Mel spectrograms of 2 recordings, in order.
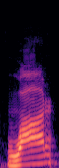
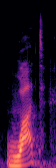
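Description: First: "what" ending in a soft tapped R. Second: "what" with its T pronounced; final T. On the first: («what» con R suave final) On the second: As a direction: end "what" on a T. («what» con la T final) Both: Shown as a demonstration. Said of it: "se convierte en R suave".

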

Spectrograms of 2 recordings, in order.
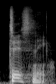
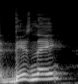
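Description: First: "Disney" as "chís-ni", ending in i; English-style Disney. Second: "Disney" as "dis-nei"; the mistaken "Disney", rhyming with "ray"; Spanish-style Disney. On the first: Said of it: "pues es una I". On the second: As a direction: say "Disney" with a plain d and "ei" ending. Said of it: "Por lo tanto sería". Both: Shown as a demonstration.

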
